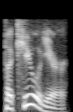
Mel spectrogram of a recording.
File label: "peculiar" adjective; English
